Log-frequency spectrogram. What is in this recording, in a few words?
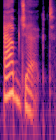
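"abject", English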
